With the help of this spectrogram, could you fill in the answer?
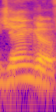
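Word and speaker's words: Django: the yeah H Jonathan the D is silent frano Nero yeah OG Jango frankco Nero Jacob his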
